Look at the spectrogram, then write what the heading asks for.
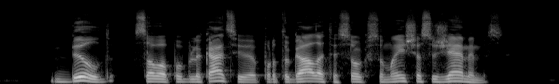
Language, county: Lithuanian, Šiauliai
